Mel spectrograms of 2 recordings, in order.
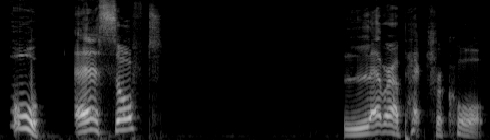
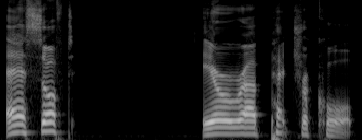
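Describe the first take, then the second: First: Slow, careful "Airsoft Lera Petra Corp" sounding out each syllable; first careful try at the name; careful name reading. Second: "Era Petra" said slowly, dropping the L; second careful try at the name. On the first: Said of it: "Did I say that wrong?". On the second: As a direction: try again, slow and unsure. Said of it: "don't know how to say that word". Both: Shown as a demonstration.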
